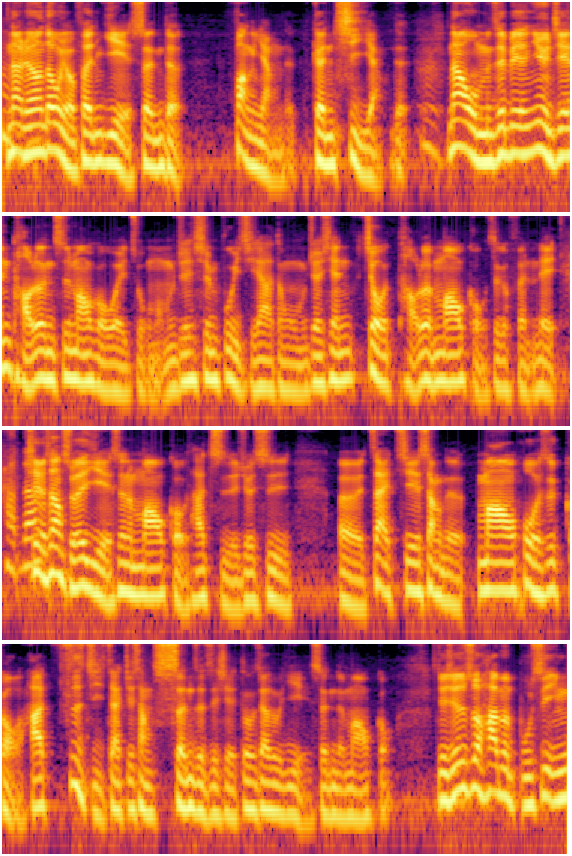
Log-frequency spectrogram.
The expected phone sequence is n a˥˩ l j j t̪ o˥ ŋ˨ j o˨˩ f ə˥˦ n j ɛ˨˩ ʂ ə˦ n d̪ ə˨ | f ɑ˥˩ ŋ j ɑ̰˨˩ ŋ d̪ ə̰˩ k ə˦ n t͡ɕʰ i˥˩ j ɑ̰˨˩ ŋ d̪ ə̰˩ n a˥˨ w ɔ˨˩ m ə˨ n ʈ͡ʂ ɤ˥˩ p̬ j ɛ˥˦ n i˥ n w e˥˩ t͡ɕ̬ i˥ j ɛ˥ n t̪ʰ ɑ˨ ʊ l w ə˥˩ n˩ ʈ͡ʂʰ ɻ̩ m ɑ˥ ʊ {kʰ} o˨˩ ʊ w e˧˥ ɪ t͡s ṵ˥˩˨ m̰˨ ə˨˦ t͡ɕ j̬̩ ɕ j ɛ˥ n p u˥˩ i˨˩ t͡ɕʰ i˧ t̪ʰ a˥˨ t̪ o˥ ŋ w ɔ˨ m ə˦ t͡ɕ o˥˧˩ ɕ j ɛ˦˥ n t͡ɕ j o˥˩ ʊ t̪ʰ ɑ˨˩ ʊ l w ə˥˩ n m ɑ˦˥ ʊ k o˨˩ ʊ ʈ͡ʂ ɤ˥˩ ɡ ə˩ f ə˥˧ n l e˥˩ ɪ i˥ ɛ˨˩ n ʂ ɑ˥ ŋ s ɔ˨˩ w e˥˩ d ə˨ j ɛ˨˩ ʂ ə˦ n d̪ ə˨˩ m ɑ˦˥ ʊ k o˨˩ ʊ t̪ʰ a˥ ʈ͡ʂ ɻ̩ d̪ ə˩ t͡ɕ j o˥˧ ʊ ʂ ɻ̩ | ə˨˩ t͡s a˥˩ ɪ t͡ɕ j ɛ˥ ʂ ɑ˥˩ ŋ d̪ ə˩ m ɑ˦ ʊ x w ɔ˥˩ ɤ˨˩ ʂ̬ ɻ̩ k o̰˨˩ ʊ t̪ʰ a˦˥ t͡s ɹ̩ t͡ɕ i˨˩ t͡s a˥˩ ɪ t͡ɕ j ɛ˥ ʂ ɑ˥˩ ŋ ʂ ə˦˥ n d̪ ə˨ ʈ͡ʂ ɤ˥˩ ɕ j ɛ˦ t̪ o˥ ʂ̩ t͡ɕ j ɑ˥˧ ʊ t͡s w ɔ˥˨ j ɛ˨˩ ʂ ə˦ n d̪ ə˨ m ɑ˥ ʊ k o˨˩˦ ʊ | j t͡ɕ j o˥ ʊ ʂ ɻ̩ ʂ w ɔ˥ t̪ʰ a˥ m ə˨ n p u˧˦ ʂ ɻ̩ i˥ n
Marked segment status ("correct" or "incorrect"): incorrect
